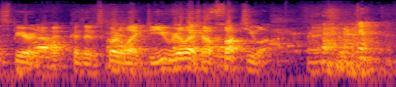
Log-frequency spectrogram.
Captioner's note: laughter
